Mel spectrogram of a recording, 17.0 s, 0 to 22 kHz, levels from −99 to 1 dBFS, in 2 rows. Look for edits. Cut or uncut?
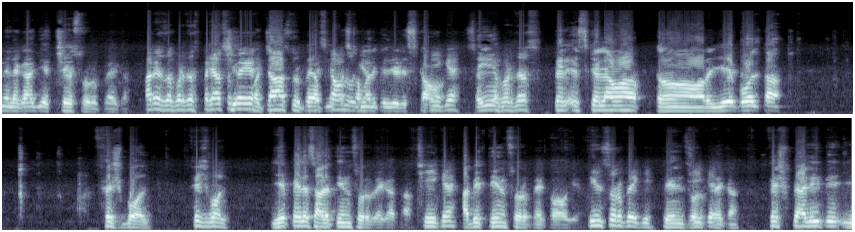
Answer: uncut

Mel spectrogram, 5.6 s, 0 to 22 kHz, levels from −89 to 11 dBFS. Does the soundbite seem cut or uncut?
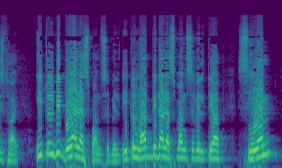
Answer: uncut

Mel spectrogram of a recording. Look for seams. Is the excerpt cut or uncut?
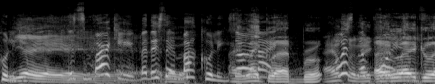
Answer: cut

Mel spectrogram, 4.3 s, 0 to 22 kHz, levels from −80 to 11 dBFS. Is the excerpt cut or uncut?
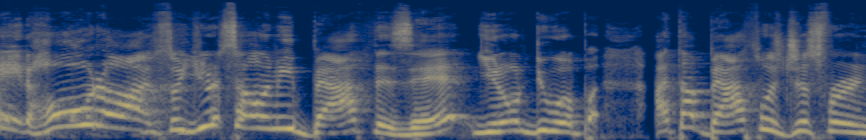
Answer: uncut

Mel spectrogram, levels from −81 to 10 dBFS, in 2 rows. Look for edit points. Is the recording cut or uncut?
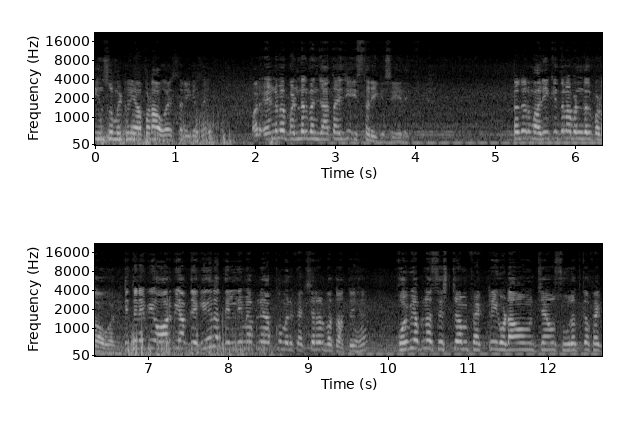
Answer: cut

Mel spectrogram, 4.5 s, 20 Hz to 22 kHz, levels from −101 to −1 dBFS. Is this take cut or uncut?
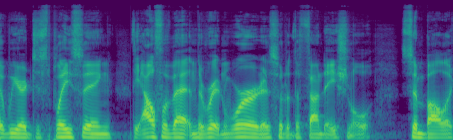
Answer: cut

